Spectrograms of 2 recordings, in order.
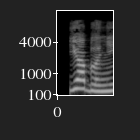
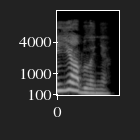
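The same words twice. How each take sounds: First: High, loud call to the tree. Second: Said in the usual way. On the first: A narrator's reading. Fox calling out to the apple tree, eager.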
